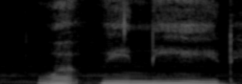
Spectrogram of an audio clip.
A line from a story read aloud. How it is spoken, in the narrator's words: groaned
